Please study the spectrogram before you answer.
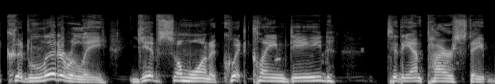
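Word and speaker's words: quitclaim deed: A quit claim deed often called quick as a uh because they they mispronounce it and they and it's quick. The process is quick, but it's actually a quit claim.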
